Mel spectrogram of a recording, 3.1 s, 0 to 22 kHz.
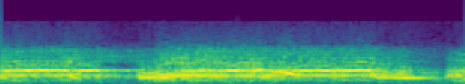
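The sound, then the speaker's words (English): Train number 31, the cinder bucket, pulls out from track 3, with a steady, sustained whistle tone held over a loud rumbling rush of mechanical noise, briefly dipping twice before continuing. “Train number 31, the cinder bucket, now leaving on track 3.”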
